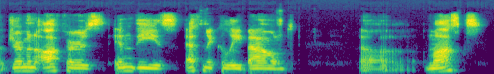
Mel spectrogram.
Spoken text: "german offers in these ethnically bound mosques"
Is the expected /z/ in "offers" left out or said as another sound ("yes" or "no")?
no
